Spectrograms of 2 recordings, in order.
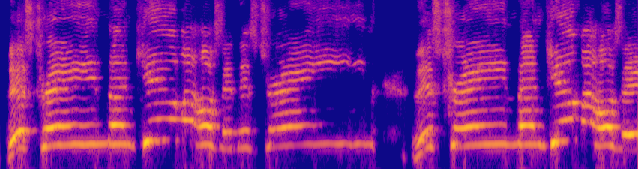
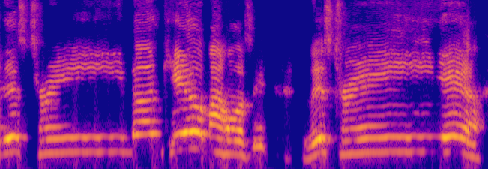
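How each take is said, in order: First: Sung, belt the dirge out, hammed up; sung, belted silly song. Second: Sung, slow made-up song about the horsey; silly sung lament. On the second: Pretend. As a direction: sing it slowly like a joke dirge. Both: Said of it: "I'm just singing".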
